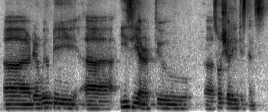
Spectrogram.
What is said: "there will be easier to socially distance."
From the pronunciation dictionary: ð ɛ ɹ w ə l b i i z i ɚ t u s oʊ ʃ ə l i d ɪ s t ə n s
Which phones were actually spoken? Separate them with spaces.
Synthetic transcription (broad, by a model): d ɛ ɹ w ə l b i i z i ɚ t u s oʊ ʃ ə l i d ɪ s t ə n s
